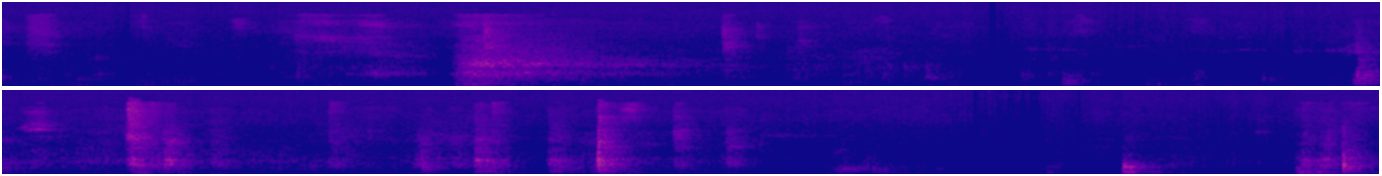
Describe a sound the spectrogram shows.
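Chess pieces clack onto a wooden board.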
